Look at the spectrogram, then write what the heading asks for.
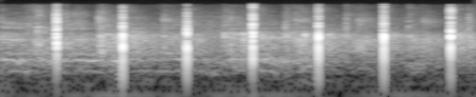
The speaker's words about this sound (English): Amen. Come on and give him another hand clap, please.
